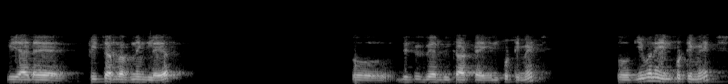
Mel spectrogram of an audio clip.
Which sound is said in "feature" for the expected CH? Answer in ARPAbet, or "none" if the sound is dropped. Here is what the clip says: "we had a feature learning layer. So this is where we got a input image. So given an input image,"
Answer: CH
